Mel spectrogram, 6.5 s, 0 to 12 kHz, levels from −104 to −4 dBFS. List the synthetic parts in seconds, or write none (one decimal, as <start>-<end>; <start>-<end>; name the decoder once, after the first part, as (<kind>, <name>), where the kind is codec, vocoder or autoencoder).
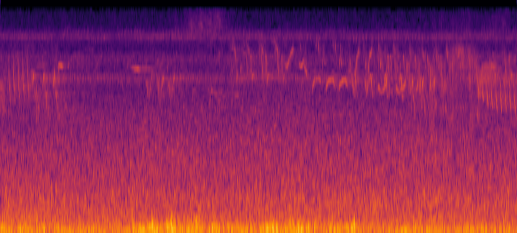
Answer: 5.4-6.0 (codec, HILCodec)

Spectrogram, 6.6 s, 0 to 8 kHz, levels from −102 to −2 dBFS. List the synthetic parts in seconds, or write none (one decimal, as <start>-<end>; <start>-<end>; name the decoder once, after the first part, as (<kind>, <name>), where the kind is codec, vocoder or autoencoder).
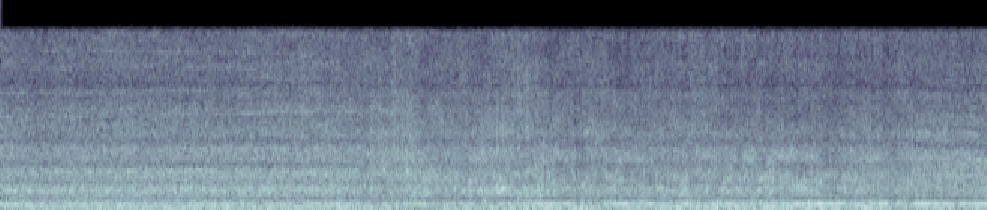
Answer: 2.4-6.1 (codec, HILCodec)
